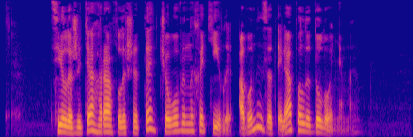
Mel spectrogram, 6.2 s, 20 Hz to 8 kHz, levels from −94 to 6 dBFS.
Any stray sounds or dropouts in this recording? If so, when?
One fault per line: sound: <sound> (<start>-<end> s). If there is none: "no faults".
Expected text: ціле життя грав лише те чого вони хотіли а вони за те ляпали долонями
no faults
